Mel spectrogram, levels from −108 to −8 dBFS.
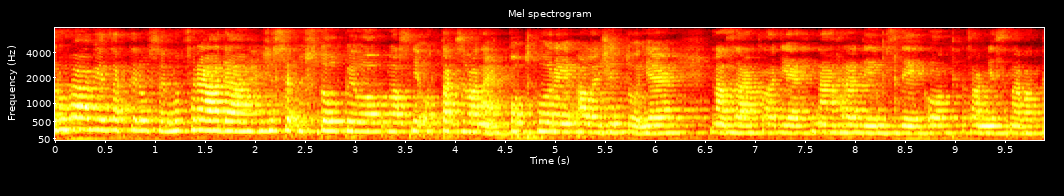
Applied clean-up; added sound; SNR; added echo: none; none; none; reverberation time 0.8 s.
